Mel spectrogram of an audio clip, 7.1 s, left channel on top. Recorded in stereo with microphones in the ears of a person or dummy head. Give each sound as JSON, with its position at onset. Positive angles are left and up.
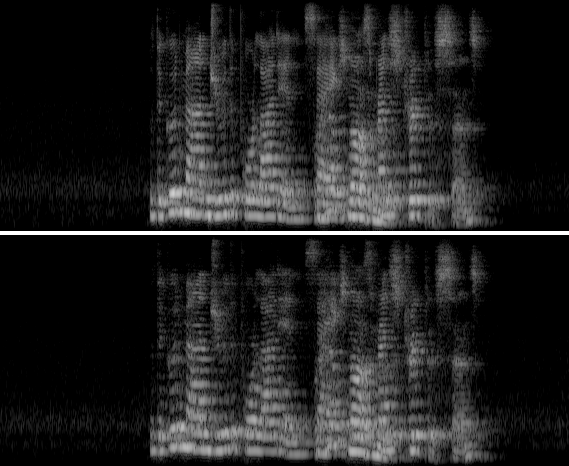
{"t": 1.9, "sound": "a woman speaking", "side_deg": 60, "distance_m": 0.9}
{"t": 3.9, "sound": "a man speaking", "side_deg": 90, "distance_m": 1.8}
